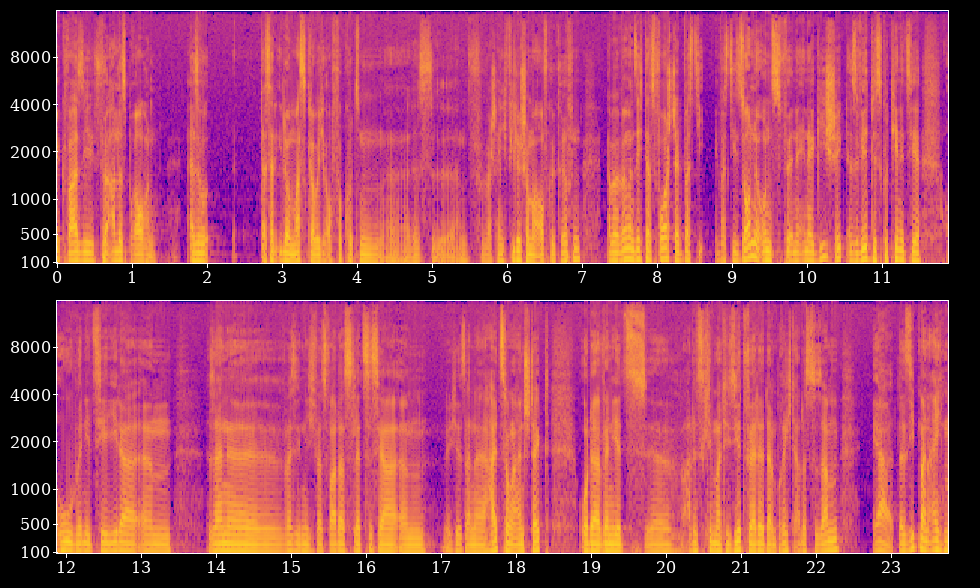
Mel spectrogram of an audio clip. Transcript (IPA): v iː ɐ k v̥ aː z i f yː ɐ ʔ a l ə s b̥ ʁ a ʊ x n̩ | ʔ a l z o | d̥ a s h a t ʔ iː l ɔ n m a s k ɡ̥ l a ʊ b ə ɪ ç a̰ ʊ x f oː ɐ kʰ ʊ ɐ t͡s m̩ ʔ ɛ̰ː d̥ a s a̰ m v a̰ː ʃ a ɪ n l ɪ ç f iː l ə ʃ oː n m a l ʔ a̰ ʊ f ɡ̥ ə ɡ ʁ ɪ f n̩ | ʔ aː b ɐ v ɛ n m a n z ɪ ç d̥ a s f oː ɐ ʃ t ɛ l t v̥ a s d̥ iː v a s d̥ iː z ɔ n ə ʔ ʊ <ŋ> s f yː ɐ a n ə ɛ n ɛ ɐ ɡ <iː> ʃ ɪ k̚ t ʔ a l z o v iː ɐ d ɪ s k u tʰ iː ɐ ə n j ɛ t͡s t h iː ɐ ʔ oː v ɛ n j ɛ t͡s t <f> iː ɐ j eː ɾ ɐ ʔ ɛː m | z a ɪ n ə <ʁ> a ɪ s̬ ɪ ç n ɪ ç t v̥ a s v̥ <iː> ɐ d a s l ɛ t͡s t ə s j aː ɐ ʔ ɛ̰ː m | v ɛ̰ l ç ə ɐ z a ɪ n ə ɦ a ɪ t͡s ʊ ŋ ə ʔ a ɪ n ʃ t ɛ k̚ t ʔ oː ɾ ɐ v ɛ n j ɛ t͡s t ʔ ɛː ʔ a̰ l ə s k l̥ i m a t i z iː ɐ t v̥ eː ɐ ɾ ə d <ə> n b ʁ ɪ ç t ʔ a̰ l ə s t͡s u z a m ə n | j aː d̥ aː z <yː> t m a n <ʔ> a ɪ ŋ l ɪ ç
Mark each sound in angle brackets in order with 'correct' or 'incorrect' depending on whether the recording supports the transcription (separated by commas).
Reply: incorrect, correct, incorrect, incorrect, incorrect, incorrect, incorrect, correct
